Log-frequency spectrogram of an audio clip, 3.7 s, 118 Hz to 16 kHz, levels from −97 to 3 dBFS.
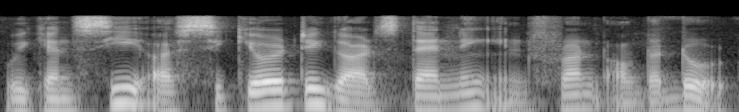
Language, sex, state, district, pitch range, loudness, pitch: English, male, Assam, Kamrup Metropolitan, 105-150 Hz, -17 LUFS, 120 Hz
